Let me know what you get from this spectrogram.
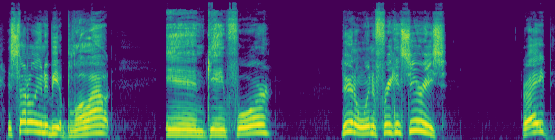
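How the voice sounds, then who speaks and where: An American man hosting a sports radio show, giving opinions in an animated storytelling way. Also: on the high side, no room sound, clean studio sound.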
